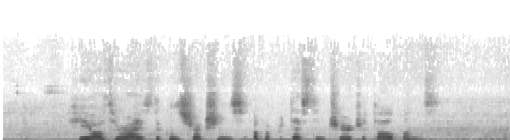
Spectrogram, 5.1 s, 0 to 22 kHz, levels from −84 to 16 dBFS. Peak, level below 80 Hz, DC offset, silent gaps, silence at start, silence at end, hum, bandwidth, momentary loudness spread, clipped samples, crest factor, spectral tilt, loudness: -4 dBFS; -36 dBFS; under 0.1%; none; 0.05 s; 0 s; none; 15.5 kHz; 20 LU; under 0.1%; 18 dB; -5 dB/octave; -21 LUFS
